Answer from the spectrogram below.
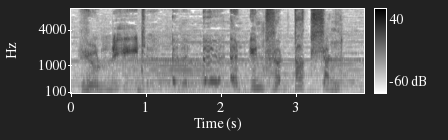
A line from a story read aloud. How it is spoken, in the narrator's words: Dooku choked out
